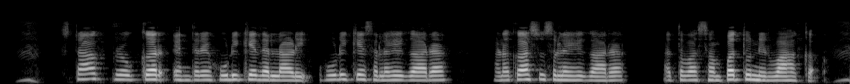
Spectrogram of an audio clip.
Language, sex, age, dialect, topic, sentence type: Kannada, female, 25-30, Central, banking, statement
